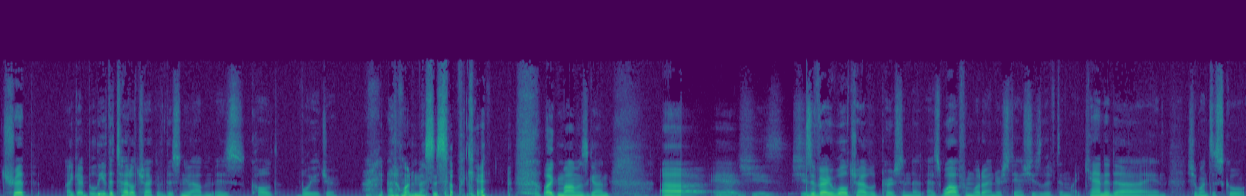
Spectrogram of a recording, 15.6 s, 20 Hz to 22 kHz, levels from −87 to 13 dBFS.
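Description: A speech recording with a steady buzz throughout, sitting roughly 30 dB below the speech with hash above it. This is video or display buzz from a screen or video cable coupling in at a 60 Hz field rate. From 8.51 to 10.08 s the speech turns suddenly roomy and hollow, drops roughly 10 dB, thins in the bass and gains background noise, then snaps back. This is likely a switch to a distant microphone, with a farther pickup standing in for the close one.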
